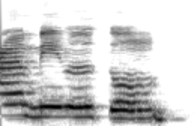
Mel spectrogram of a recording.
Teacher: ثم لتنبؤن بما عملتم، عین کی آواز حلق کے درمیان والے حصے سے آئے گی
